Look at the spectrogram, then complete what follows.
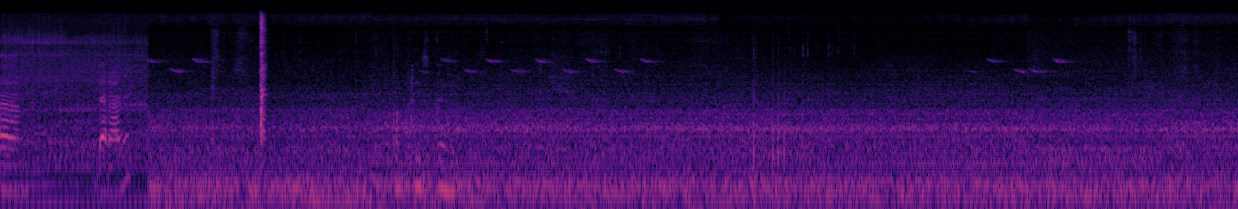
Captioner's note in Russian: птички поют на улице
